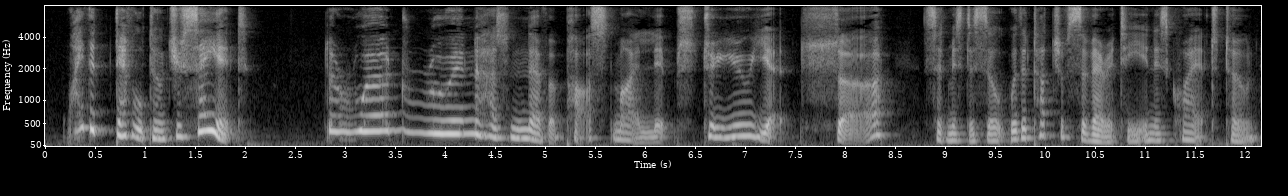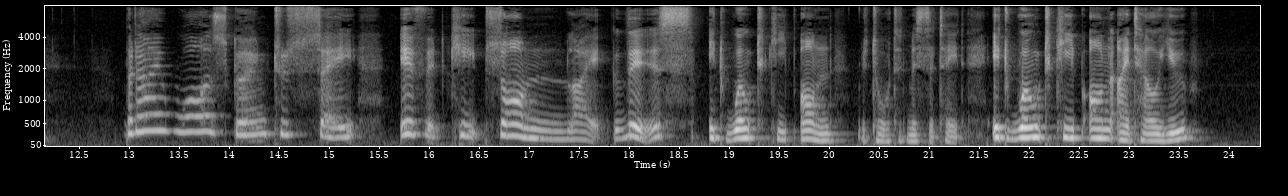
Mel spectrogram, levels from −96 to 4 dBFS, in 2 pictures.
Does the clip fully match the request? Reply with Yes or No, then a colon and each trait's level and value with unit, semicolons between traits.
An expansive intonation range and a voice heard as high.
Yes: wide, 8.5 semitones; high, 210 Hz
